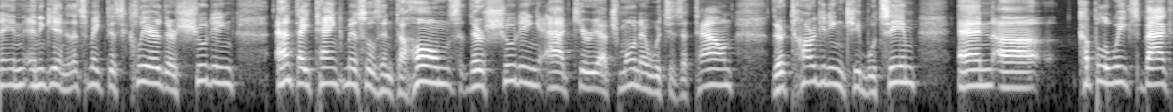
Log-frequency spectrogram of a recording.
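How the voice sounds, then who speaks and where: A man's voice: high-pitched, fairly bright tone. A middle-aged man with an American accent, born in the States and raised in Israel, talking through Middle East events in a casual, explanatory way, with fillers and repeated words. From born in the United States, grew up in Israel.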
